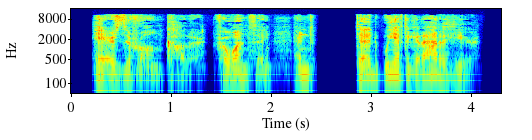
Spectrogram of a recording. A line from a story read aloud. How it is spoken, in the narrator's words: the youngest of the three said urgently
